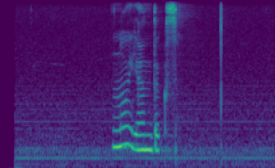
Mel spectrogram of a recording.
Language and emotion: Russian, neutral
